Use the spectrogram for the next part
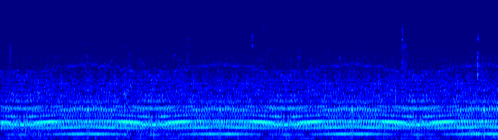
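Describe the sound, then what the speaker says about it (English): A truck engine in the off-road game Mudrunner hums and revs steadily, a close, continuous droning motor with gently wavering pitch as the throttle is eased on and off. "So we want to gently gas it and then gas it hard when we get down to the bottom."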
